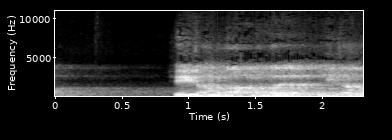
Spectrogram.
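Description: A man's voice: a short pause, then about a second in he carries on in a drawn-out, even-pitched, chant-like tone.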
